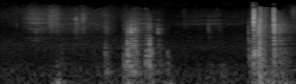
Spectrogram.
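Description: A door opens and shuts: a few scraping, knocking bursts building to a louder clunk near the end, with no one speaking.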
